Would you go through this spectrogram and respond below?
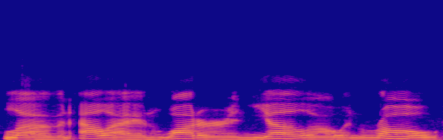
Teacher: you could draw these sounds out and keep them going and that's how you know that they're liquids they're words that just you can keep that going or yeah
